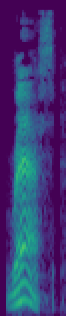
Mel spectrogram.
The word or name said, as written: rasp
